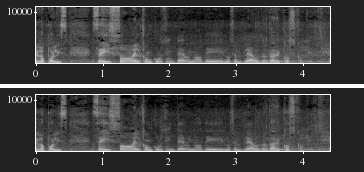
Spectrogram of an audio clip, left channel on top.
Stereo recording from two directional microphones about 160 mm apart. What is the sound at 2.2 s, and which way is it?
Speech, 15° left (ahead or behind).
